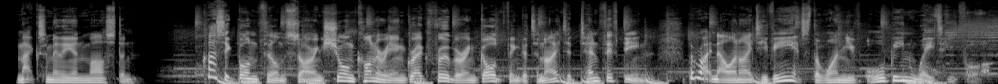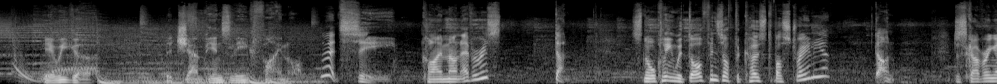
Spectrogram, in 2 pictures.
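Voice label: Male commercial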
